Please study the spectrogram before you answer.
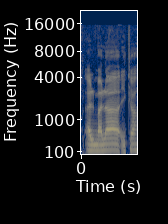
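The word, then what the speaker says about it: الملائكة: d'ouvrir un doigt par exemple al malaika dans le coran tu dois faire plus que deux temps.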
